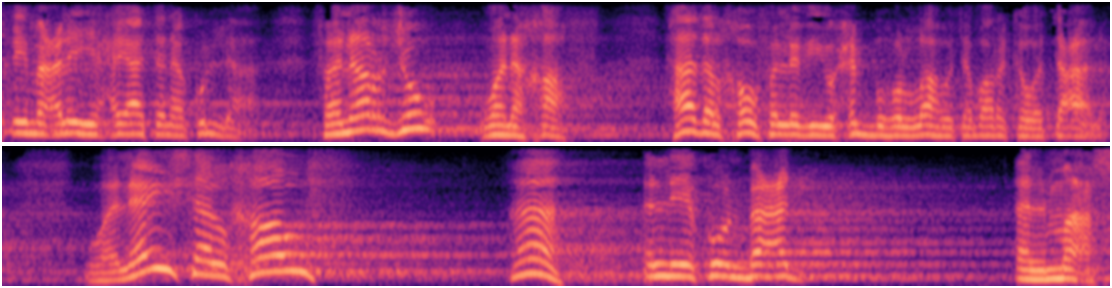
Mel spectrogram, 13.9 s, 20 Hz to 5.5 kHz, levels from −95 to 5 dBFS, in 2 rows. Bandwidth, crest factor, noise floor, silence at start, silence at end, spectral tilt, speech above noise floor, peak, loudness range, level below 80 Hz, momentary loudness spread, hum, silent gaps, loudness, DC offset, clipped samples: 5.2 kHz; 16 dB; -41 dBFS; 0 s; 0 s; -9 dB/octave; 24 dB; -2 dBFS; 2 LU; -64 dBFS; 20 LU; none; none; -18 LUFS; under 0.1%; under 0.1%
